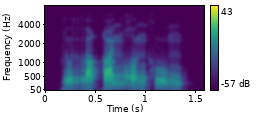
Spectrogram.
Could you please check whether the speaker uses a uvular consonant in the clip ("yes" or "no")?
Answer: yes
